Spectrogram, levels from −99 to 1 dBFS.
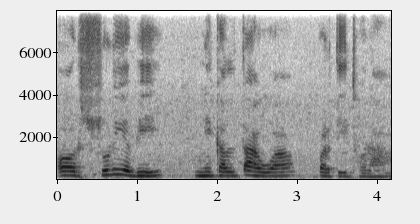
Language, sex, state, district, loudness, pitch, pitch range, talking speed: Hindi, male, Mizoram, Aizawl, -16 LUFS, 175 Hz, 170-195 Hz, 130 wpm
